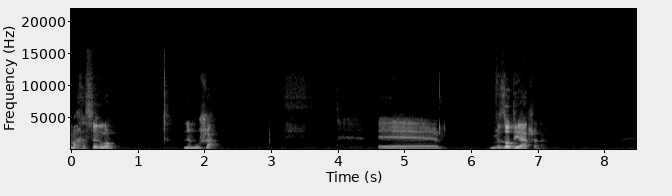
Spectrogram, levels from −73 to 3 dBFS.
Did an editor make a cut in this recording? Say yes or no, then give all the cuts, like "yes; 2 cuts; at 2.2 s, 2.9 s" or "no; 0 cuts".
yes; 1 cut; at 6.8 s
